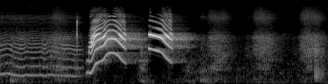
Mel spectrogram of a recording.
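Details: Pet green ringneck parrot taught to say mummy and papa, giving two high, bright, arching two-part syllables with rich overtones, a brief speech-like word, followed by softer breathy hisses in a small indoor room.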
